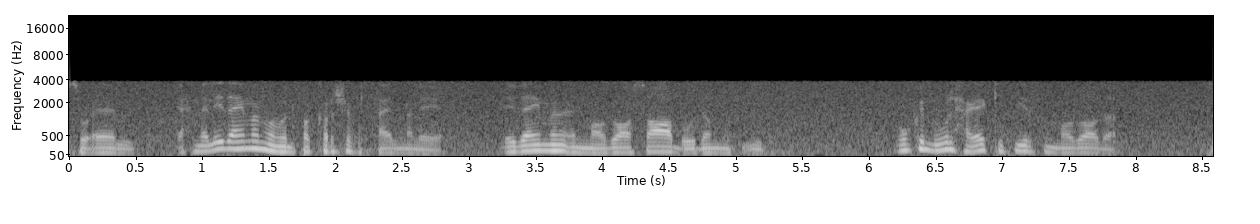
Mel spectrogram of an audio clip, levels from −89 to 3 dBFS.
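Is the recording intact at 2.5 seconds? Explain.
Yes, the audio is intact at 2.5 seconds, with nothing there beyond the steady room noise about 15 dB below the speech and the telephone-band limit of the G.711 coding.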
